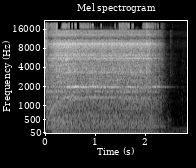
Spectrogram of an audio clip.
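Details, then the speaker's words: Engine on a boat sunk in a pond, spark plugs removed, batteries charged: steady fast cranking at about four turns a second with a wet, spitting hiss as water shoots out of the cylinders. "I took out the spark plugs, and you can see that whenever I try to turn it over, I don't know if you can see that, but a whole bunch of water shoots out."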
